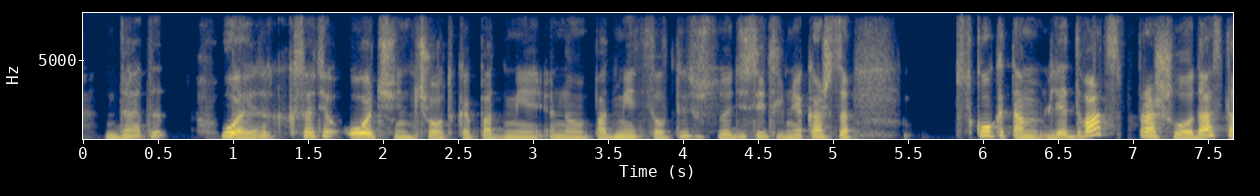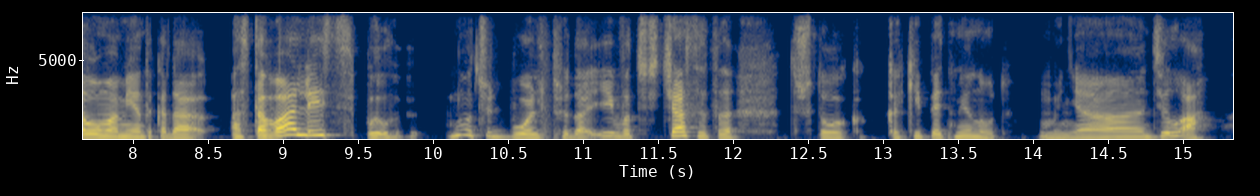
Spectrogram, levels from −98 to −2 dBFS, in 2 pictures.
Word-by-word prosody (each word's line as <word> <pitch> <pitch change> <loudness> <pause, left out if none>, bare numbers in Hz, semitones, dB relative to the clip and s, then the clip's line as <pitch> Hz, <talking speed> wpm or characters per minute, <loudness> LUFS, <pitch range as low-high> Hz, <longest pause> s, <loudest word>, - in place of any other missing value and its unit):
Да, 200 +6 -3
ты 230 +2 -7 0.4
Ой, 230 -9 +8
это 210 +6 -3
ты, 215 - -18
кстати, 240 +1 -1
очень 205 -6 +4
чётко 160 -3 -4
подме 165 0 -5
ну, 170 -4 -4
подметила 175 0 -3
ты, 240 +9 -7
что 200 -6 -6
действительно, 190 0 -5
мне 195 +2 -2
кажется, 205 -2 0 0.7
сколько 265 -3 +2
там, 185 -2 +1
20 215 - +5
лет - - -39
прошло, 215 -7 +3
да, - - +7
с - - -8
того 200 -2 +4
момента, 185 -2 +1
когда 170 -3 -2
оставались, 265 - +4
было 195 -2 -2 0.3
ну, 270 +5 -7
чуть 220 -6 -10
больше, 190 0 -4
да, 190 0 -4
и 225 - -7
вот 205 0 -7
сейчас 255 0 +1
это 190 -3 -5 0.4
что? 155 -2 -6
Как - - -23
какие 165 +5 -9
5 195 -1 -6
минут? 190 -7 -6 0.2
У - - -14
меня 160 +6 -4
дела. 220 +7 -2
195 Hz, 170 wpm, -22 LUFS, 175-220 Hz, 0.7 s, Ой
